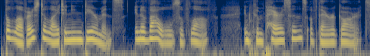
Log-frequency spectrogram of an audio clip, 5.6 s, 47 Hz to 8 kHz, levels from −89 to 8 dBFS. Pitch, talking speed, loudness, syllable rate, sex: 195 Hz, 150 wpm, -18 LUFS, 5.0 syllables/s, female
